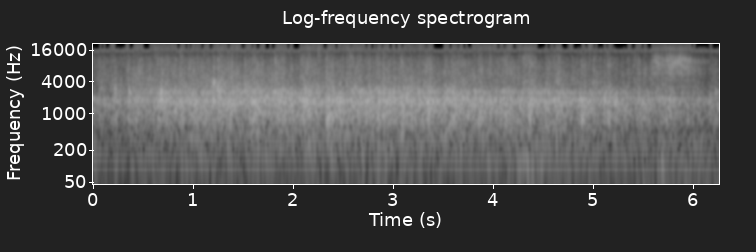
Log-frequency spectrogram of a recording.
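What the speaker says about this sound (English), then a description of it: "Will you join me in giving a round of applause to Bobby Paul?" Conference audience giving a sustained round of applause for a panel speaker, dense steady clapping filling a large hall, slowly tapering near the end.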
